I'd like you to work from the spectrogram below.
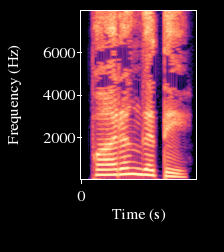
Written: ಪರೇಂಗಿತ

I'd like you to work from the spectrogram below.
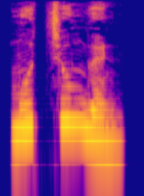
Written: ಮುಚ್ಚುಂಗಣ್

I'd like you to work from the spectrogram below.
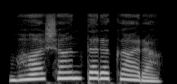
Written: ಭಾಷಾಂತರಕಾರ

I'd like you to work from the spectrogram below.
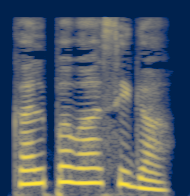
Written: ಕಲ್ಪವಾಸಿಗ

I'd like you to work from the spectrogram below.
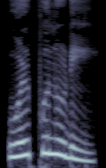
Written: ಒಳ್ಪುನುಡಿ

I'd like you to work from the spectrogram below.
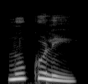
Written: ಮಖಾಳ

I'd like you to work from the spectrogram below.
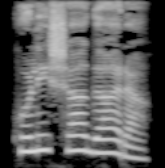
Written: ಕಲ್ಲುಸಕ್ಕರೆ

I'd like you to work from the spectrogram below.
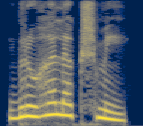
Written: ಗೃಹಲಕ್ಷ್ಮಿ

